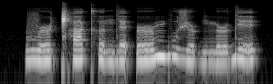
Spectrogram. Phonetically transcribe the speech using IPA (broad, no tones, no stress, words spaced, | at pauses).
və˞ǁʰakʰəndɛ ʔə˞mbuʒə˞ɡ n̪ə˞de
